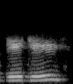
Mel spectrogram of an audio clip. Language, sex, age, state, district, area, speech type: Urdu, male, 45-60, Uttar Pradesh, Gautam Buddha Nagar, urban, conversation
